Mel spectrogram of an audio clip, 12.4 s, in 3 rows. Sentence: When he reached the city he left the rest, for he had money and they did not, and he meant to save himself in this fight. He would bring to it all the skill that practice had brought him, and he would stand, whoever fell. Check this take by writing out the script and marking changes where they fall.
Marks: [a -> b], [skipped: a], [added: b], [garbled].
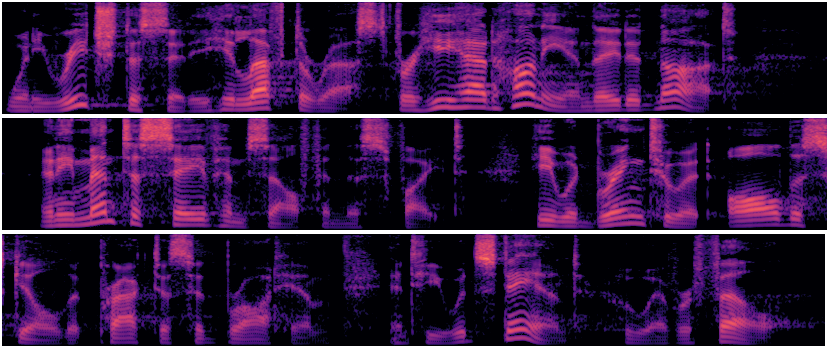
When he reached the city he left the rest, for he had [money -> honey] and they did not, and he meant to save himself in this fight. He would bring to it all the skill that practice had brought him, and he would stand, whoever fell.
